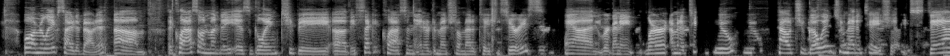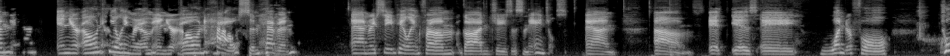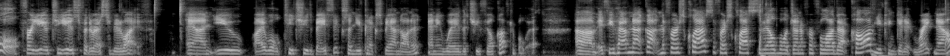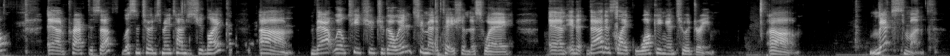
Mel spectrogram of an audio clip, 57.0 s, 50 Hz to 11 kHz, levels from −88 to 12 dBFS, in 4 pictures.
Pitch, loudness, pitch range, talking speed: 220 Hz, -15 LUFS, 185-255 Hz, 165 wpm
